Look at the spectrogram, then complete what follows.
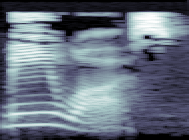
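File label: "meows", English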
